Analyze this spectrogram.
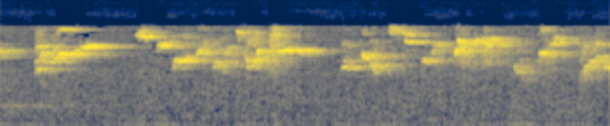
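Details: Young European goldfinch from Livno, five months old, sings a dense, unbroken stream of high, liquid twitters and chirping trills.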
